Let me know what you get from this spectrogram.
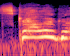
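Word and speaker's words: Skellige: Gosh, it's pronounced Skeleigga.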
